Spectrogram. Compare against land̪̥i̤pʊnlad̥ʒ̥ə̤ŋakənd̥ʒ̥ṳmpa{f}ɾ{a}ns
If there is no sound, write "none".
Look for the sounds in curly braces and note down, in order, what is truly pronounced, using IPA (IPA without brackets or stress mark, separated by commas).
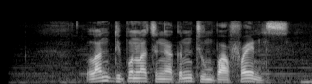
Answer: f, ɛ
